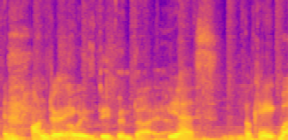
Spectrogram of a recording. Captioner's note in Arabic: يضحك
